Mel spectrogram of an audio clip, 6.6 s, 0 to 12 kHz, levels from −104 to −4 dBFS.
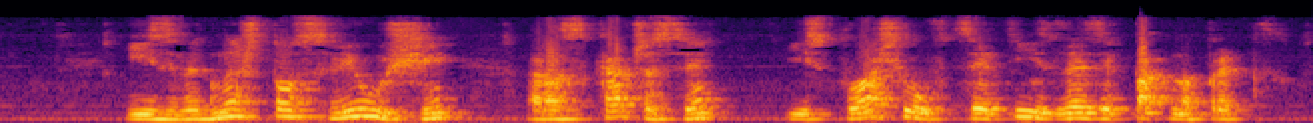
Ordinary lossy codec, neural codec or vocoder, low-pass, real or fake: AAC, 48 kbps; none; 7.2 kHz; real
